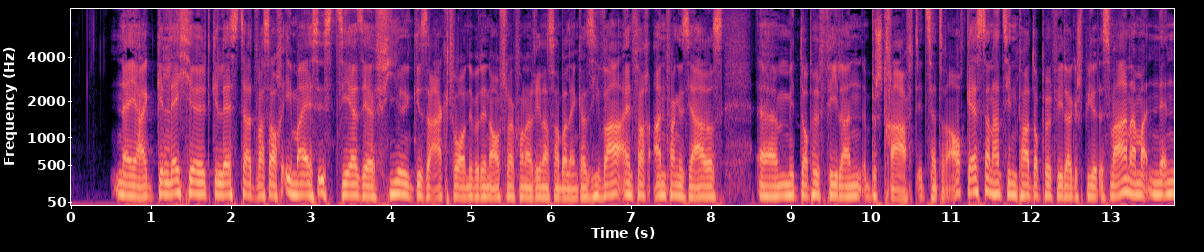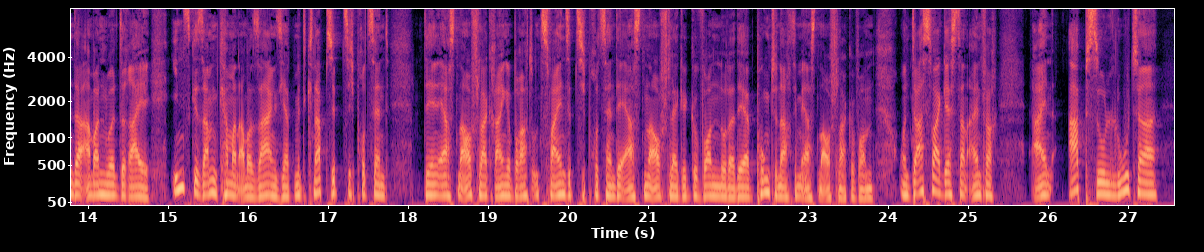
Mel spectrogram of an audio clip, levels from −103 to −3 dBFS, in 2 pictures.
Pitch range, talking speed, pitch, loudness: 105-125 Hz, 175 wpm, 115 Hz, -23 LUFS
